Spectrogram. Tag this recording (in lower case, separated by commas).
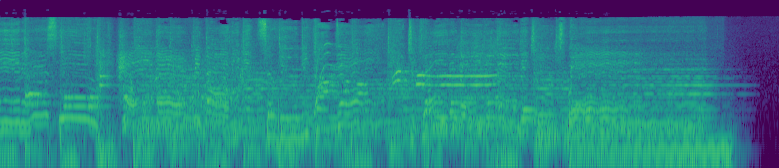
music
